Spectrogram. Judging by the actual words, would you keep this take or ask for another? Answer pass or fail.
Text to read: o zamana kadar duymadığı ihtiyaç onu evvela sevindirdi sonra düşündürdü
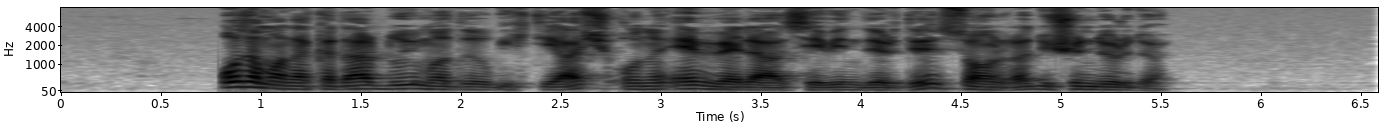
pass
